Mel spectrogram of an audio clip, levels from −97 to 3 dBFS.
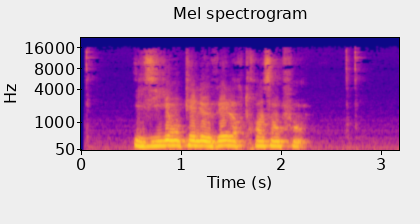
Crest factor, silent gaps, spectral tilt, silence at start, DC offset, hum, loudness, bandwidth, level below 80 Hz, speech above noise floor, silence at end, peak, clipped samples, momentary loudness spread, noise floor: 10 dB; none; -6.5 dB/octave; 0.05 s; under 0.1%; none; -10 LUFS; 16 kHz; -40 dBFS; 28 dB; 0.45 s; -2 dBFS; under 0.1%; 24 LU; -36 dBFS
